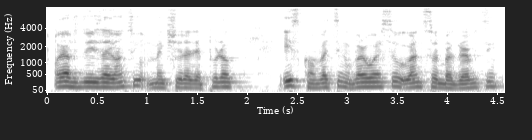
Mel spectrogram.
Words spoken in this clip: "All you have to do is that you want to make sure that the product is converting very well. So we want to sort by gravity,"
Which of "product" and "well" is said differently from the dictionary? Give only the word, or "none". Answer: none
